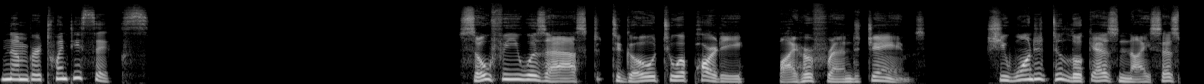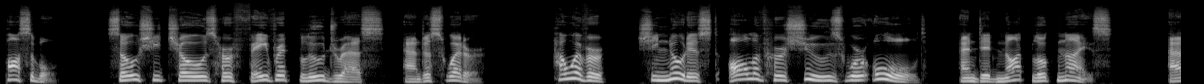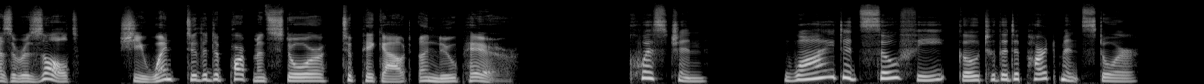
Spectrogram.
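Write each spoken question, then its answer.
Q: Why did Sophie go to the department store?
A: To buy new shoes for the party.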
